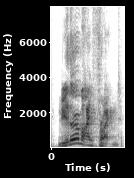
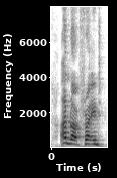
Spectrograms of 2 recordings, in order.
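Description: First: Adult comeback near ordinary pitch; match the child's denial; defensive father. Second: Put-on high-pitched boy protesting; defiant child. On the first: Acted. Father answers son's boast, defensive. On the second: Son denies being scared, defiant.

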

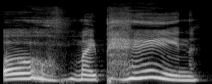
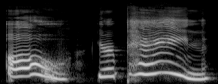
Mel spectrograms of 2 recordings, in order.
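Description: First: Drawn-out moan of pain. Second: Very high, loud wailing moan; echoed moan. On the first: Queen of the underworld in pain, moaning. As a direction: moan it out, lightly acted. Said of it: "Ereshkigal is moaning". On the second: Two creatures echoing the queen's pain, moaning high. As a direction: moan back in high-pitched sympathy. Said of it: "moan back". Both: Acted.

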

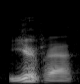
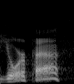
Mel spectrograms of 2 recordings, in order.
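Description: First: Mock grunting mumble; grunted imitation. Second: YOUR PATH said higher, rising like a question; puzzled clarification. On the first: Man imitating a TV character's hard-to-hear reply, grunted. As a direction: grunt it out, words run together. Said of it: "'cause she grunts". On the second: Retold or imitated. Reviewer guessing at a grunted line, YOUR PATH questioning and rising. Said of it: "I think she said".

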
